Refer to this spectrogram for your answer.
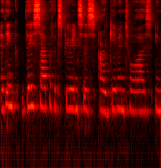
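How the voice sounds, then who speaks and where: A woman's high voice with a Ukrainian accent, dark and mellow in tone, with monotone, flat intonation. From Ukraine. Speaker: sound healer and psychology student. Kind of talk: personal talk to camera.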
